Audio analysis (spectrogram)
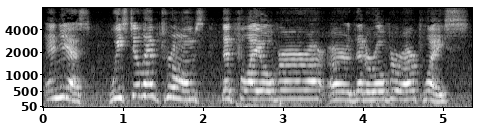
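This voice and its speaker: A mature woman giving an informal spoken statement in a deliberate, halting way, in short phrases, as a voice message. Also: high-pitched. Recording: distant noisy amateur voice clips.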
